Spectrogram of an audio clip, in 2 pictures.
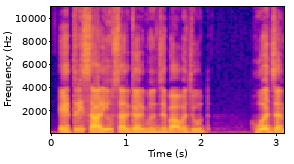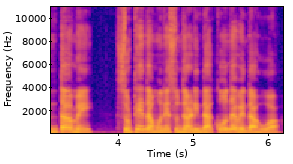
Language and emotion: Sindhi, neutral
